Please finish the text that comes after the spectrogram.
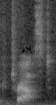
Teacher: we move the stress over to the second syllable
